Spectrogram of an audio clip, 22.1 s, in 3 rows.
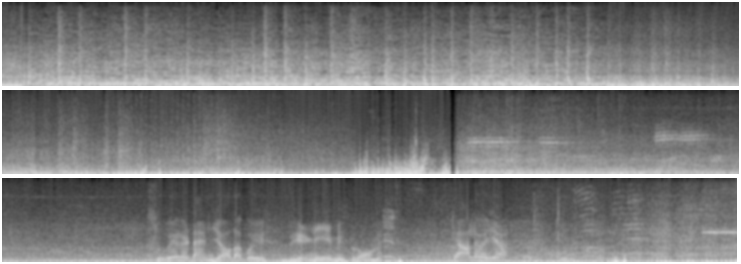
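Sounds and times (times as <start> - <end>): train coaches clattering on rails: 0.0 - 10.4
wind rumble on microphone: 6.0 - 12.8, 20.1 - 22.0.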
